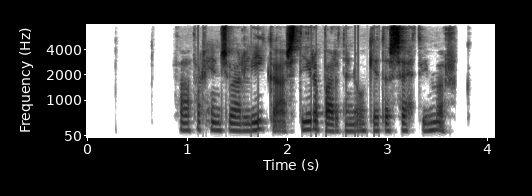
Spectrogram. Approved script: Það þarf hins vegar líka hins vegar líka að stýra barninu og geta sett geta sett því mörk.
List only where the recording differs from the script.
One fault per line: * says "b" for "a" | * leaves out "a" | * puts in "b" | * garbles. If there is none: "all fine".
* leaves out "hins vegar líka"
* leaves out "geta sett"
